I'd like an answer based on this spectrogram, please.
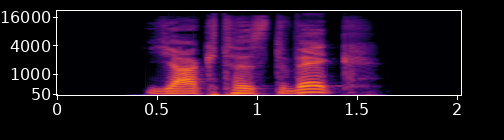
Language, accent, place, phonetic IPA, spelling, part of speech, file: German, Germany, Berlin, [ˌjaːktəst ˈvɛk], jagtest weg, verb, De-jagtest weg.ogg
- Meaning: inflection of wegjagen: 1. second-person singular preterite 2. second-person singular subjunctive II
